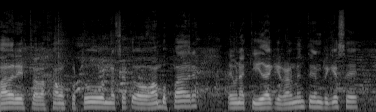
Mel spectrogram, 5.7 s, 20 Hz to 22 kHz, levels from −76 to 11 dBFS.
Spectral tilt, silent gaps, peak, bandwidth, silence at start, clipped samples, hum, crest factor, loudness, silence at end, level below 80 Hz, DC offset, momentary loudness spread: -6 dB/octave; none; -8 dBFS; 16 kHz; 0 s; under 0.1%; none; 18 dB; -27 LUFS; 0 s; -62 dBFS; under 0.1%; 7 LU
